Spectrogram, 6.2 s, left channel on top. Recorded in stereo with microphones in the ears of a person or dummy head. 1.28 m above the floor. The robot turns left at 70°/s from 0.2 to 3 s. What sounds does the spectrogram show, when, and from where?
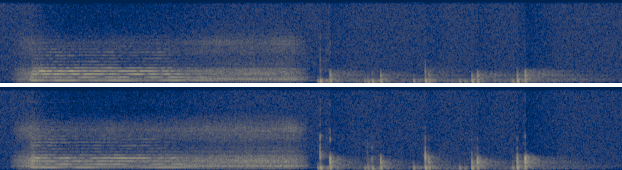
0.3 s a trumpet: 65° right, 5 m; by 1.8 s 170° right, 5 m
3.2 s tapping: 45° right (ahead or behind), 0.6 m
